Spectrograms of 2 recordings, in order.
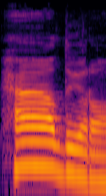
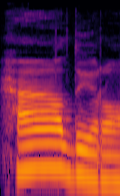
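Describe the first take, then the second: The two takes are said the same way.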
